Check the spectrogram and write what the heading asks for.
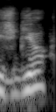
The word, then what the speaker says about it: Ichbiah: Voilà, donc solfège de Daniel Ishbia, nouvelle méthode simple. Ishbia s'écrit I-C-H-B-I-A-H.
